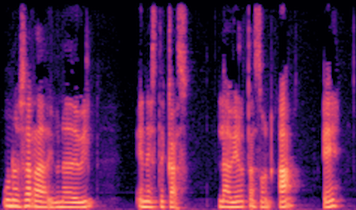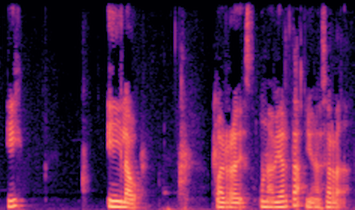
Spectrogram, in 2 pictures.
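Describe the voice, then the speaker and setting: Slightly gravelly young woman narrating a lesson. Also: mid-range voice, fairly even intonation. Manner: reads rules and lists of example words in a measured way. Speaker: student presenter. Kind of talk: narrated class presentation.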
